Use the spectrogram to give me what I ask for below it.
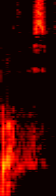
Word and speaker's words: Rothfuss: It's pronounced Rothfuss.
